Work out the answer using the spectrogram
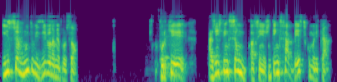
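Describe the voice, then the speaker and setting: A lawyer appearing as a guest chats casually in a high, husky voice with lively intonation and a slightly quick pace. Talkative, he explains his points through everyday examples, peppering them with fillers like "cara" and "né," all on a dull lo-fi recording.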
